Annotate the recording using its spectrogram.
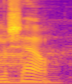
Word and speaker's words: Michel: Is it Michael or Michelle? – It's Michelle. I know it's Michelle.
